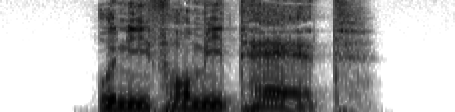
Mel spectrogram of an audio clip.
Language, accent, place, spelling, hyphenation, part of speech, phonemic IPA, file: German, Germany, Berlin, Uniformität, Uni‧for‧mi‧tät, noun, /ˌunifɔʁmiˈtɛːt/, De-Uniformität.ogg
- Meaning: uniformity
